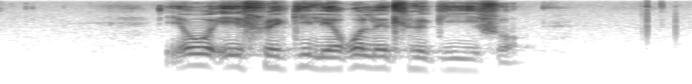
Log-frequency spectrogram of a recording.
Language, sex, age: Northern Sotho, male, 25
